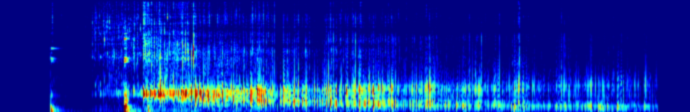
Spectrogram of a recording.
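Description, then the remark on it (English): A crack and a sharp click, then beer pours steadily into a glass for about five seconds, a gurgling, fizzing stream that tapers off at the end; the beer has a golden honey color. No one speaks. “Let's go ahead and get this fucking pour going.”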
